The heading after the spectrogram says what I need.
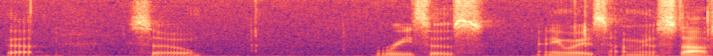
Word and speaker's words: Reese's: I used to say Reese's by accident, and some people don't like that. So, Reese's.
